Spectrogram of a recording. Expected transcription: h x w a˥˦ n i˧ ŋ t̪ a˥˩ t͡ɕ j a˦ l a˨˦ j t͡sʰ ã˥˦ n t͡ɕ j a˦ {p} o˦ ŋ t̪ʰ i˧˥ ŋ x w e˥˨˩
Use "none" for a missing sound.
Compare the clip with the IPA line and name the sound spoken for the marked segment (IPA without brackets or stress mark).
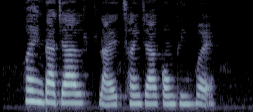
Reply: k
